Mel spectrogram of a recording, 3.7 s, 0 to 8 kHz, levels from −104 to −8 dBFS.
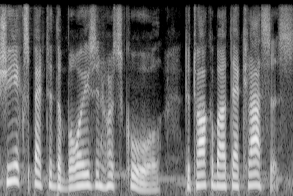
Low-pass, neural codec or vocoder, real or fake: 7.2 kHz; codec, 16 kHz, 4 kbps, FunCodec, trained on LibriTTS, 50 frames a second; fake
